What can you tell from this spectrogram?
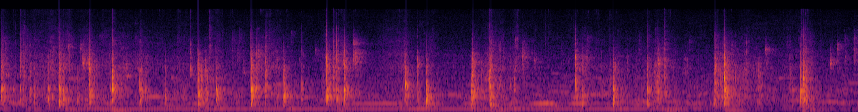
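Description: A slotted spatula knocking and scraping against a plastic bowl as raw chicken pieces are tossed in their seasoning, with irregular clatters several times a second.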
